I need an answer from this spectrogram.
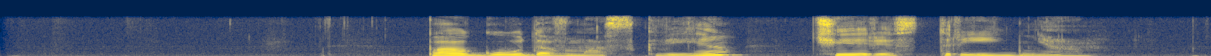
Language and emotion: Russian, neutral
